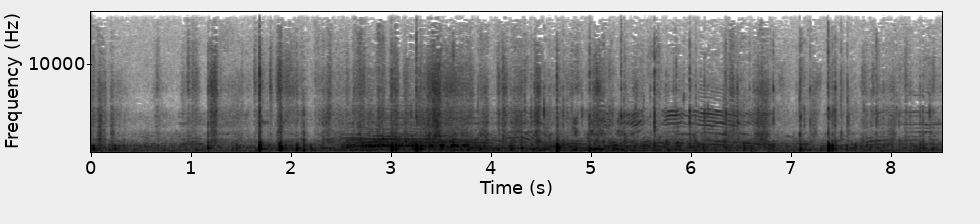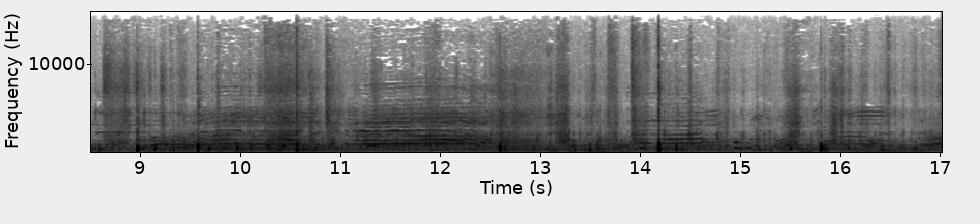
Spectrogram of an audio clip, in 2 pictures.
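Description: Soft tennis rallies: the soft rubber ball is struck by rackets with sharp pops every second or two, and players and spectators shout and call between the hits.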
